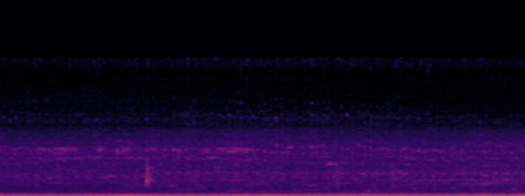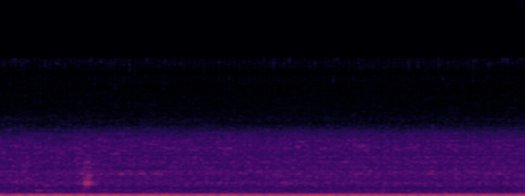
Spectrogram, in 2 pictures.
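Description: Car engine idling steadily, heard close at the exhaust tailpipe while it warms up after a cold morning start.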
